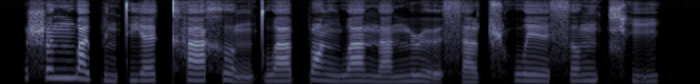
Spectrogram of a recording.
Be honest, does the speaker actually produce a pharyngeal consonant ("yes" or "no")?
no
